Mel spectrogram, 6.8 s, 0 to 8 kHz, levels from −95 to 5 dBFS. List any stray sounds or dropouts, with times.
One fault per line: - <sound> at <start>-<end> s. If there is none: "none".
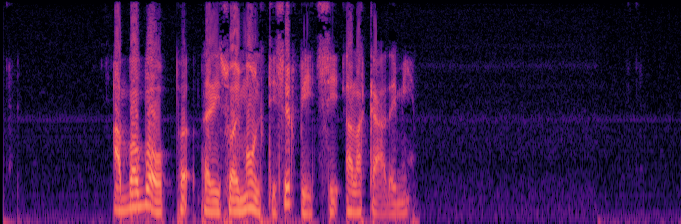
none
